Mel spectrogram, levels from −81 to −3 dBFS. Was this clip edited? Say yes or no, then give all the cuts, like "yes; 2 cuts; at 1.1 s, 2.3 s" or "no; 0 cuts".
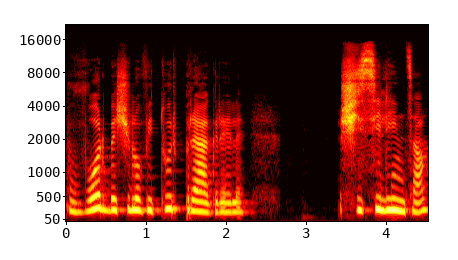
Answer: no; 0 cuts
